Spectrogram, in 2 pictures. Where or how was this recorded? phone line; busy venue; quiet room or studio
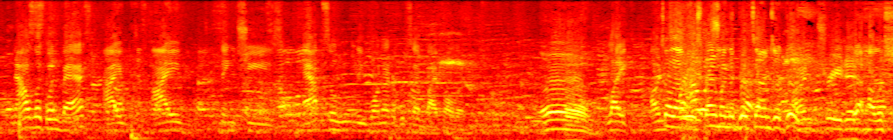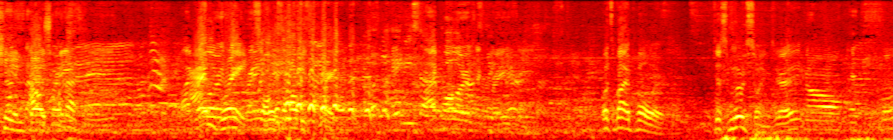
busy venue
